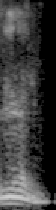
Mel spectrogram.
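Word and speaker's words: Mund: Then we have der Mond, which is the moon. Der Mond. And the mouth is der Moon. So U and O. So now you get why I always say like O when it's U, pronounce the U.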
